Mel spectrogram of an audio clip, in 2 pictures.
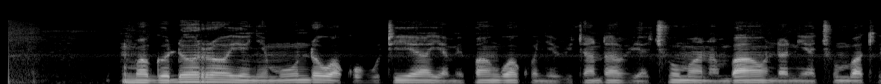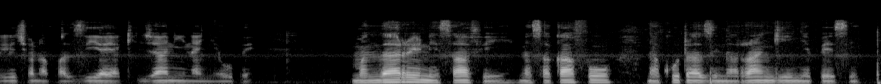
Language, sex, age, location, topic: Swahili, female, 18-24, Nairobi, education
